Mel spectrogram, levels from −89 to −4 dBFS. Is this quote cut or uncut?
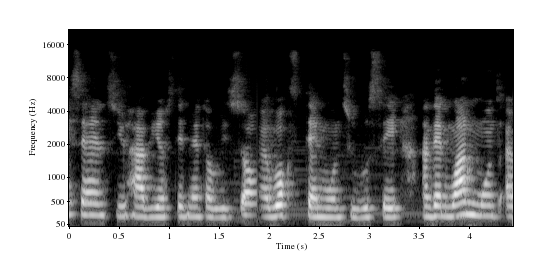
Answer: cut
